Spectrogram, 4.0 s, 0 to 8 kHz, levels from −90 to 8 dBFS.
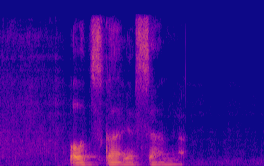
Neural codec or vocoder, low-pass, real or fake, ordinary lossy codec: codec, 24 kHz, 3 kbps, HILCodec; 7.2 kHz; fake; MP3, 64 kbps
